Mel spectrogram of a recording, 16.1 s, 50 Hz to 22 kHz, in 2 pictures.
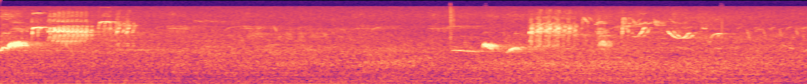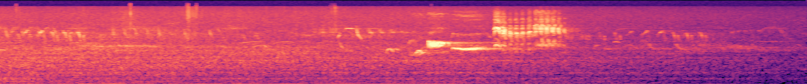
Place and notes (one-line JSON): {"title": "Pl. du Peuple, Saint-Étienne, France - St-Etienne - Loire - Bornes audio", "date": "2013-08-13 07:00:00", "description": "St-Etienne - Loire\nPlace du Peuple\nSur la place Centrale, des bornes audio sont installées pour guider les touristes ou autres dans leur déplacements dans la ville.\nVandalisées elles ne resteront que quelques mois (semaines).", "latitude": "45.44", "longitude": "4.39", "altitude": "527", "timezone": "Europe/Paris"}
